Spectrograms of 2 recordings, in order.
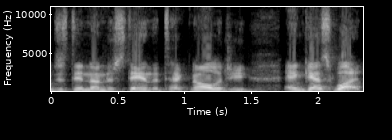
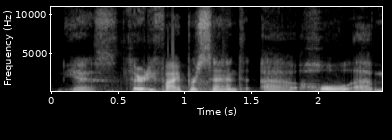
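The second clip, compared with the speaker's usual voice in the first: soft low ASMR murmur; 7 semitones lower, 6 dB quieter than usual. Pretend. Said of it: "in your A S M R voice".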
